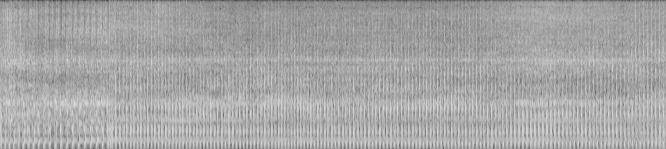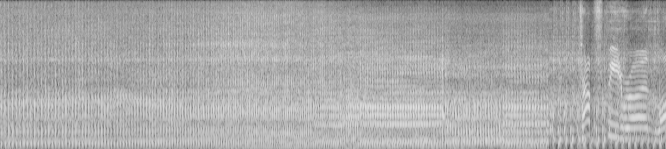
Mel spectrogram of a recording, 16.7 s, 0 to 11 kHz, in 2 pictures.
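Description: A Predator 212 small engine fitted with a long intake manifold runs flat out on a top speed run, giving a loud, steady, buzzing drone held at high revs that wavers and surges briefly near the end.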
